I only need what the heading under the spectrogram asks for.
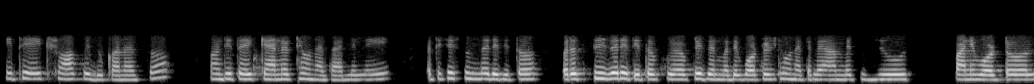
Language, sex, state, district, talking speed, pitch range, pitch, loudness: Marathi, female, Maharashtra, Dhule, 160 wpm, 225-255 Hz, 235 Hz, -18 LUFS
